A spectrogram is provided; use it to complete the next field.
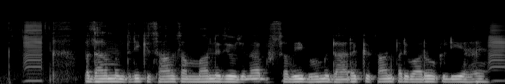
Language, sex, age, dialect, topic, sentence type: Hindi, male, 18-24, Awadhi Bundeli, agriculture, statement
